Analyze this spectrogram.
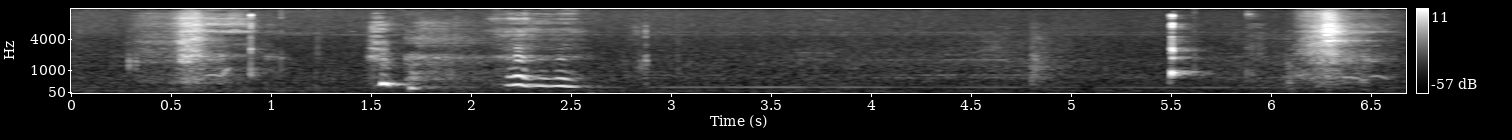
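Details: Eight-day-old baby boy who feeds fast, hiccups common after feeding: about five brief, sharp, irregular hiccup sounds in a quiet room; ordinary infant hiccups.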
